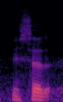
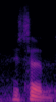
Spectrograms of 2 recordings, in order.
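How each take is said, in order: No difference in how they are said.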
